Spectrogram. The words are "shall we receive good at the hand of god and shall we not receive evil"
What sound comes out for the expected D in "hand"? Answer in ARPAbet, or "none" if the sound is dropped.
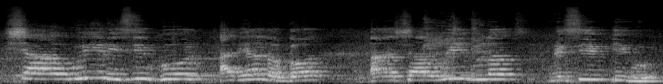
none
